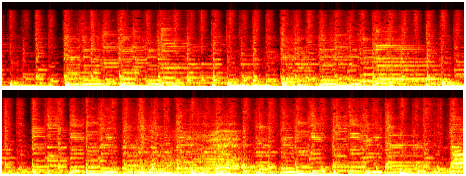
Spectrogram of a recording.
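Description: Lively samba music plays loud and close, with brisk, steady percussion hits driving a full, bright band sound that carries on without a break.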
